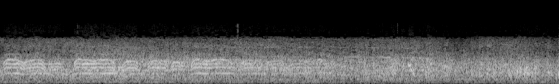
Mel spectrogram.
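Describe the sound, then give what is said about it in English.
A steam locomotive train races past in a cloud of steam, a loud, steady roar of chugging and hissing with faint whistle-like tones near the start. “A train raced by, enveloping the Lone Ranger, Tonto, and the unconscious man in a cloud of steam.”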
